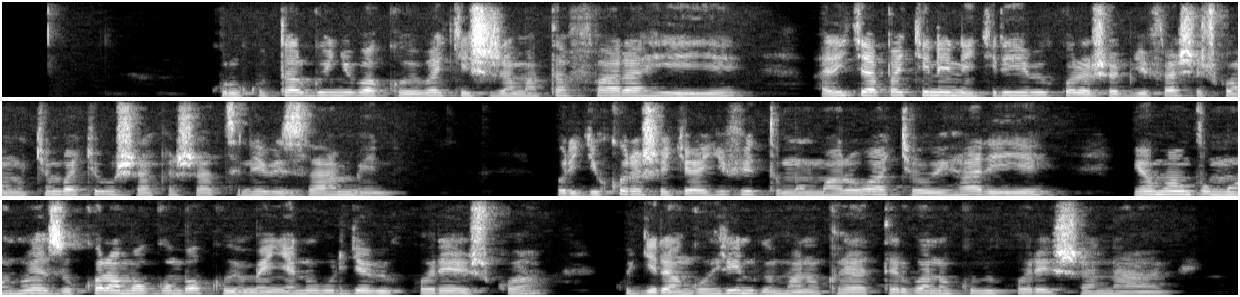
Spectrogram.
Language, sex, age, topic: Kinyarwanda, female, 36-49, education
